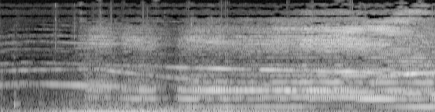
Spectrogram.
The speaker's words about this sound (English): I'll see you in the next episode as the fire truck goes by.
